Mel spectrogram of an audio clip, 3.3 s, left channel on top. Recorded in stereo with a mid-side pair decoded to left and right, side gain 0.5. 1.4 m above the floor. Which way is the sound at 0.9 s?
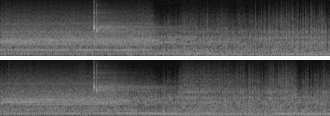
10° left.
